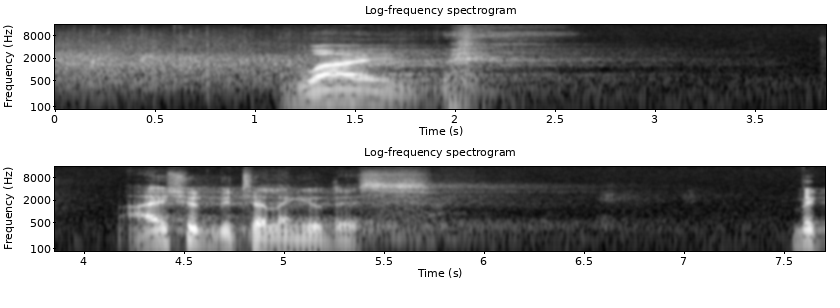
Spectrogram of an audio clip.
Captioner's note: laughs; applause; laughs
